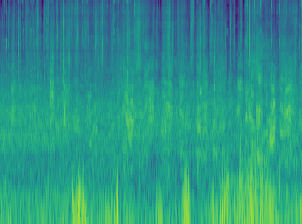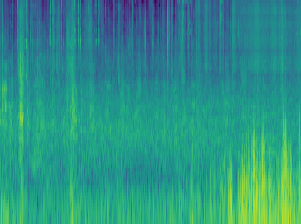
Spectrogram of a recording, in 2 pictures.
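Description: Dogs, a young Rhodesian Ridgeback among them, playing together, with patter and scuffling of paws and brief dog vocalisations on and off. A loud low rumbling comes in near the end.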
